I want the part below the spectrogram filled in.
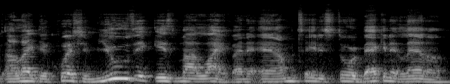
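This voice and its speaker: A man's voice: medium pitch, quick pace. A man who grew up in Haiti, a musician guest chatting casually in an interview in a laid-back way, often saying "you know" and "man".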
